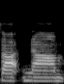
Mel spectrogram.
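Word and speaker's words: Sat Nam: meditation practice and so we're breaking down the phrase satnaam into its its syllable parts I guess so it's the way it's done is we say in silent to ourselves say ah na ma that's satnaam all kind of broken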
